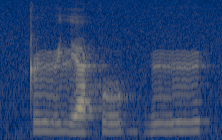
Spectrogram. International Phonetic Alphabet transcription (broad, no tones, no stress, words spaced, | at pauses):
ʈʉːlʲak u bʱʉ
